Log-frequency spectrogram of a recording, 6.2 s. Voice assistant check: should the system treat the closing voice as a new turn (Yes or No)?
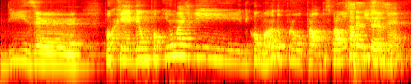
No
